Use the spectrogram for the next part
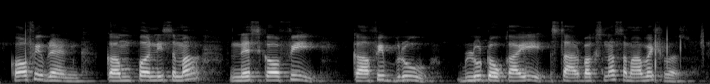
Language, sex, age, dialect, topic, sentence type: Marathi, male, 31-35, Northern Konkan, agriculture, statement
